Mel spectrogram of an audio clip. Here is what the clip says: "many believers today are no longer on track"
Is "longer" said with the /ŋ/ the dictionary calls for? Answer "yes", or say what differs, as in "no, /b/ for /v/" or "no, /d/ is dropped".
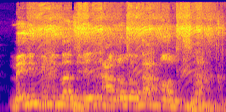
no, /ŋ/ is dropped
